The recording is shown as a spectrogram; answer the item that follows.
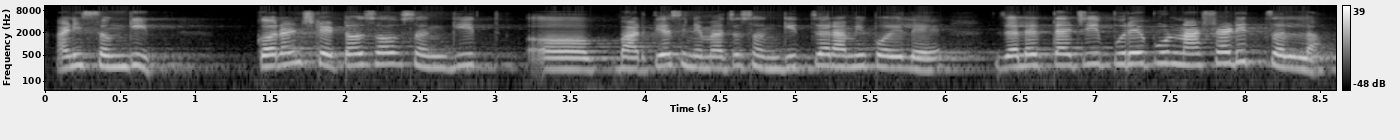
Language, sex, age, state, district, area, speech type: Goan Konkani, female, 18-30, Goa, Bardez, urban, spontaneous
